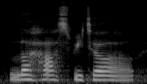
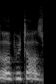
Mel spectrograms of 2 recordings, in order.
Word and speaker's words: L'Hôpital: This is not pronounced LHospitals.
